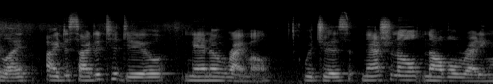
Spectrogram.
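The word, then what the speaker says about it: NaNoWriMo: was like huh that's uh that's how it's pronounced cool got it so I did Nano rimo and last time I did it it was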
